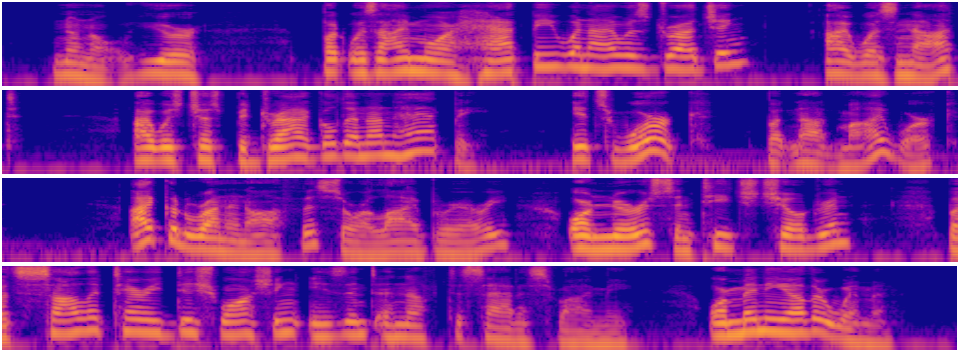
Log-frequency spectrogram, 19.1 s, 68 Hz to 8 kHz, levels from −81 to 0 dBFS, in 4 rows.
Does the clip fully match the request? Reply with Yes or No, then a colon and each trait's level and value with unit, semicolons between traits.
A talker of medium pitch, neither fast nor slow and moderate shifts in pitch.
No: medium, 150 Hz; average, 170 wpm; wide, 6.9 semitones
